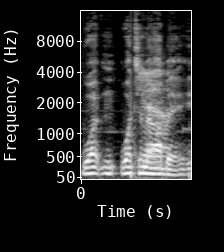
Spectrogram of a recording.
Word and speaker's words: Watanabe: Watanabe, yeah.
